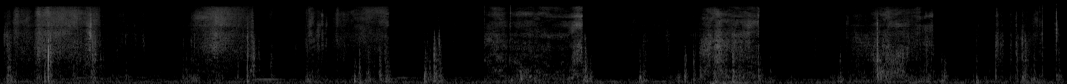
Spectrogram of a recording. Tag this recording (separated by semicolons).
household; scrape; paper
